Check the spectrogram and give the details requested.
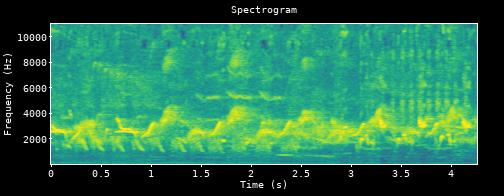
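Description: A Hwamei sings loud, rapid, varied phrases of slurred whistles and harsh squawky notes in a dense, unbroken stream, with a low steady hum beneath.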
